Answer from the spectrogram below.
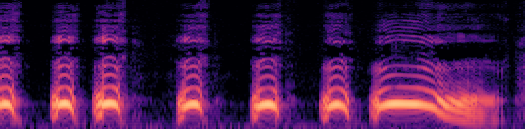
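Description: barred owl hooting call

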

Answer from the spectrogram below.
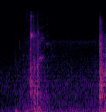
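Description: door being opened

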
